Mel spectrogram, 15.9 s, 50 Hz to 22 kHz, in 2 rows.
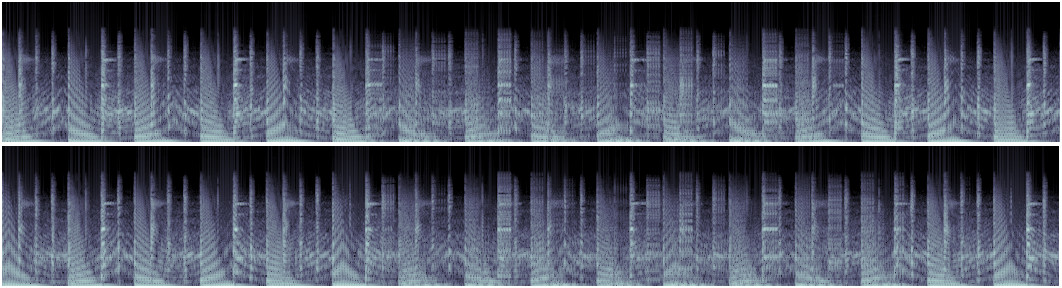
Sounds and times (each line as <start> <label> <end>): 0.0 Percussion 15.8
